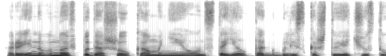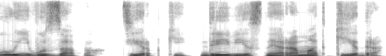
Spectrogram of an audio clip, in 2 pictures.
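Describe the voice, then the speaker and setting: Female audiobook narrator, first-person fantasy, expressive, low mellow voice, dry booth sound. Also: a little slow, hardly any pauses, no room sound.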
